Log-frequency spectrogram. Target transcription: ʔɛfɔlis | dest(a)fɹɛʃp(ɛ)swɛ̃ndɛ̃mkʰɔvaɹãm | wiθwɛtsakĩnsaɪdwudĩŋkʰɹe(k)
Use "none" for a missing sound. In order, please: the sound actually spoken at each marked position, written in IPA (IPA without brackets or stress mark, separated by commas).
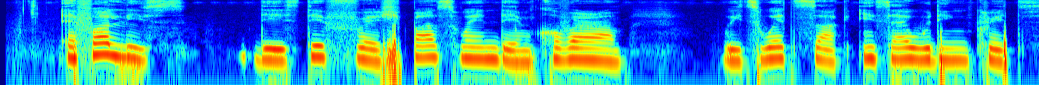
e, a, t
